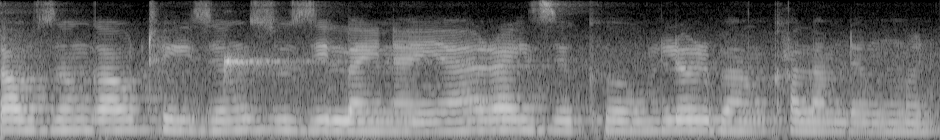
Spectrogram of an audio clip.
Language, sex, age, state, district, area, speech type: Bodo, female, 18-30, Assam, Chirang, urban, read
